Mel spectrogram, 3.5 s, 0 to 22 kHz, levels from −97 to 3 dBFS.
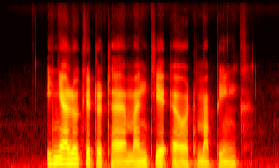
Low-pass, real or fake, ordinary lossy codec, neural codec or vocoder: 19.8 kHz; fake; none; autoencoder, 48 kHz, 128 numbers a frame, DAC-VAE, trained on Japanese speech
